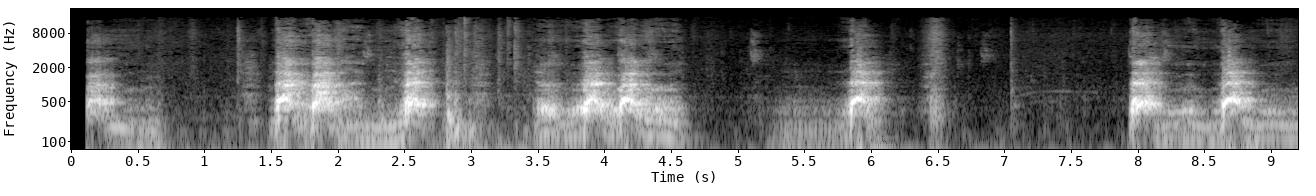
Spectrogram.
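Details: Gaddi dog kept as a guard dog, barking loudly and deeply in short bursts of two or three barks separated by quiet pauses, roughly six barks over nine seconds, with no other clear sounds.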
